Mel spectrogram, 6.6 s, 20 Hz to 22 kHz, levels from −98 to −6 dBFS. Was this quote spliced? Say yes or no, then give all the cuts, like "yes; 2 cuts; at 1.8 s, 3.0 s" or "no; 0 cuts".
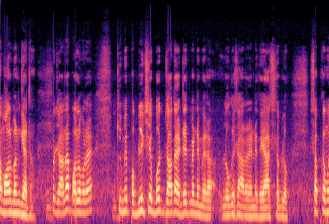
yes; 1 cut; at 1.1 s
